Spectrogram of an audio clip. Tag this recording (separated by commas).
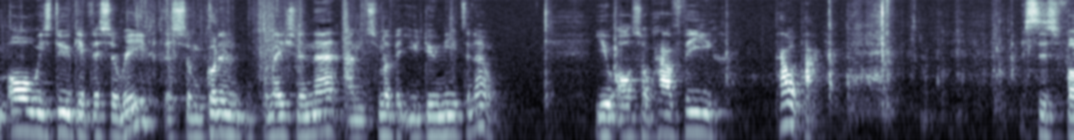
Speech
